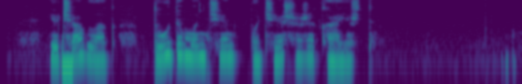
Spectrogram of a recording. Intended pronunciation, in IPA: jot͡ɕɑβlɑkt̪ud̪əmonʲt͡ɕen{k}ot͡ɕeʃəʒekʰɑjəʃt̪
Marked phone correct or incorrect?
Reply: incorrect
